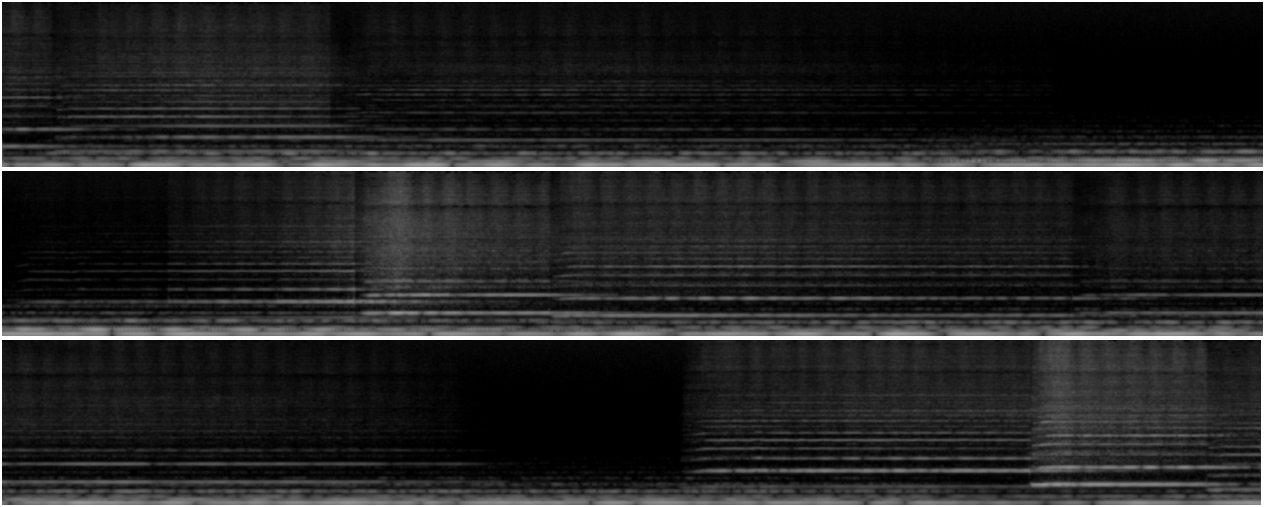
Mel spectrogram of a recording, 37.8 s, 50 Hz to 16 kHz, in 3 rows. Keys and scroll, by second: 1.4 1, 1.5 5, 1.7 Return, 12.4 ctrl+7, 25.7 ctrl+7, 29.5 7, 29.7 Return, 33.5 5, 33.7 Return.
